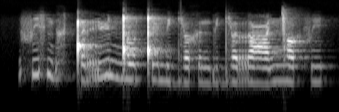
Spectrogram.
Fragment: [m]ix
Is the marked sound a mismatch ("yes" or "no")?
yes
